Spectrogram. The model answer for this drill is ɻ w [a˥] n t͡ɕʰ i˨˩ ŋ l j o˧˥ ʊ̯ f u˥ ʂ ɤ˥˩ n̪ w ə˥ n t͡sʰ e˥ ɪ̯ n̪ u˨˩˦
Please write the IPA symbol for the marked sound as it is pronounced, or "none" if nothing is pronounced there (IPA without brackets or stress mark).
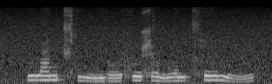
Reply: a˥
